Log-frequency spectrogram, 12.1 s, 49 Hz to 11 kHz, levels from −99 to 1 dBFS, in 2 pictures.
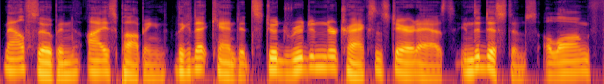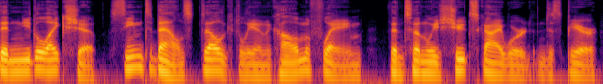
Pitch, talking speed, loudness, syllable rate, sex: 100 Hz, 190 wpm, -19 LUFS, 5.7 syllables/s, male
